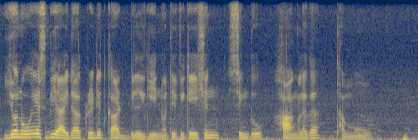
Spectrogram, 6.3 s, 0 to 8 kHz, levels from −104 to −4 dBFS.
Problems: none marked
